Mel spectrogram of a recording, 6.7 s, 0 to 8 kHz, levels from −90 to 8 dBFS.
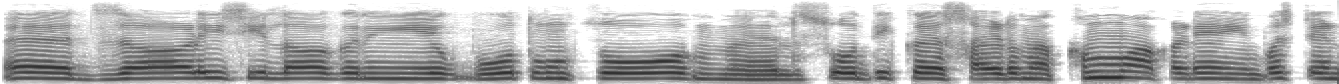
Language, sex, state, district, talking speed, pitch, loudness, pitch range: Marwari, female, Rajasthan, Nagaur, 170 wpm, 200 Hz, -17 LUFS, 195-205 Hz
